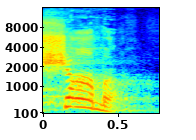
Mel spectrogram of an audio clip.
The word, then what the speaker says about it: Shama: It's spelled S-H-A-M-A, and it's called Shama. Can you say that?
